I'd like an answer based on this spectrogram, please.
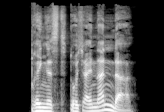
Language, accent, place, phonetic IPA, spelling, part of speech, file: German, Germany, Berlin, [ˌbʁɪŋəst dʊʁçʔaɪ̯ˈnandɐ], bringest durcheinander, verb, De-bringest durcheinander.ogg
- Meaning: second-person singular subjunctive I of durcheinanderbringen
